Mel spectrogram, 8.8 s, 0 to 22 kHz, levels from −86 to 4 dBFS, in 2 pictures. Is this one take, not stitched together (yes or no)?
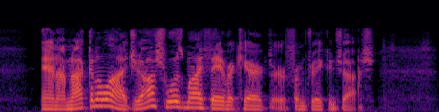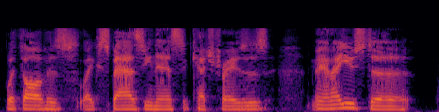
yes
